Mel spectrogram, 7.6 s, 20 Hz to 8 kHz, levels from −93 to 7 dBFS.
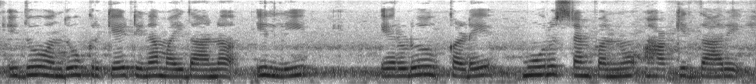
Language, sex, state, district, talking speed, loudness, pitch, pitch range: Kannada, female, Karnataka, Koppal, 85 wpm, -12 LUFS, 230 Hz, 215-250 Hz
